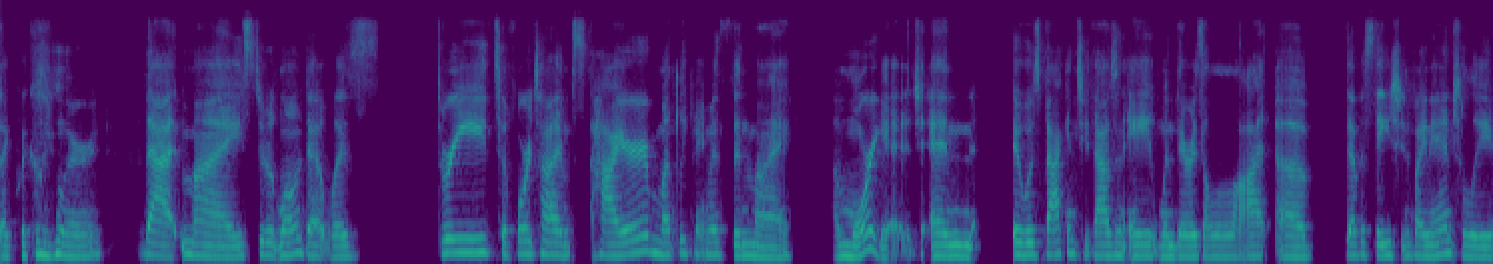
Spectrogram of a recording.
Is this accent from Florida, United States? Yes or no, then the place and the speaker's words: yes; Miami, Florida, United States; also born or lived in Haiti; I was born in Haiti, raised in Miami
